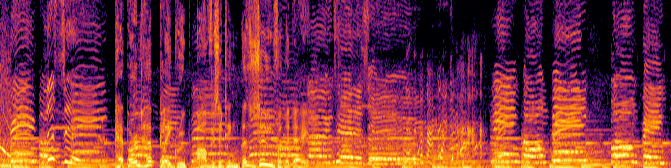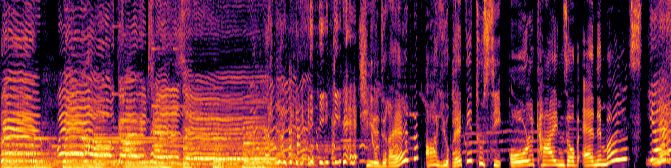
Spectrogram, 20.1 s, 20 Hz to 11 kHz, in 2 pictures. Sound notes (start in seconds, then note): 6.0 giggling; 7.7 all singing; 13.7 children laughing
